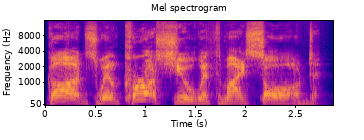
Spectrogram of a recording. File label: Voices Phrase Hi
